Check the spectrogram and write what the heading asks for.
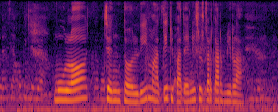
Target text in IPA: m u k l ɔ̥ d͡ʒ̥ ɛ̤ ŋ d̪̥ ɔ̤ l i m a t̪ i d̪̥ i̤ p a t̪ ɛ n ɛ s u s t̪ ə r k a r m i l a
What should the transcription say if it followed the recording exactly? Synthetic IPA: m u l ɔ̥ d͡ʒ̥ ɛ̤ ŋ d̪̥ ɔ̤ l i m a t̪ i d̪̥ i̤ p a t̪ ɛ n i s u s t̪ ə r k a r m i l a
